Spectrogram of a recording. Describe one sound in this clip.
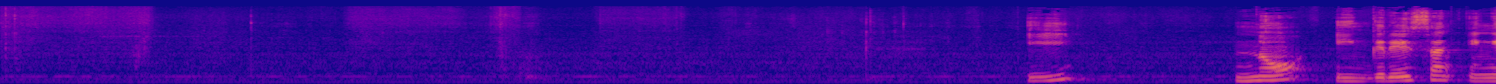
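Yarn rustles softly as it is wound and pulled.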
